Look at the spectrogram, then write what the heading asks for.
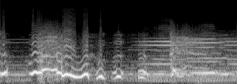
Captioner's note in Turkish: Hıçkırıklar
